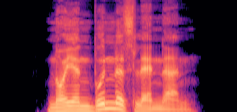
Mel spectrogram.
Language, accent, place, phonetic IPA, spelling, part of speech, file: German, Germany, Berlin, [ˌnɔɪ̯ən ˈbʊndəsˌlɛndɐn], neuen Bundesländern, noun, De-neuen Bundesländern.ogg
- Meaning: strong/weak/mixed dative plural of neues Bundesland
